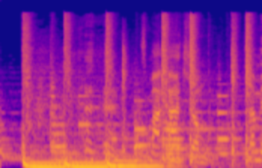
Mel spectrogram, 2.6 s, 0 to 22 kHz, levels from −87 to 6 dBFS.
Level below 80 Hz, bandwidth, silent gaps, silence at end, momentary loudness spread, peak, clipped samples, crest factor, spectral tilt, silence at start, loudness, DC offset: -14 dBFS; 16.5 kHz; none; 0 s; 4 LU; -2 dBFS; under 0.1%; 12 dB; -4.5 dB/octave; 0 s; -15 LUFS; under 0.1%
